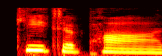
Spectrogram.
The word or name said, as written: chaetopod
